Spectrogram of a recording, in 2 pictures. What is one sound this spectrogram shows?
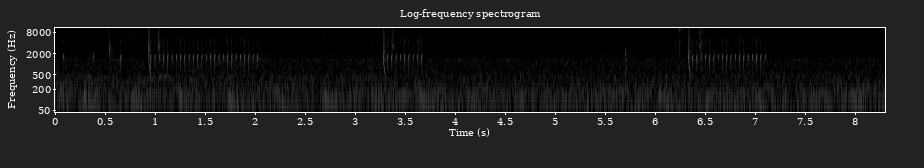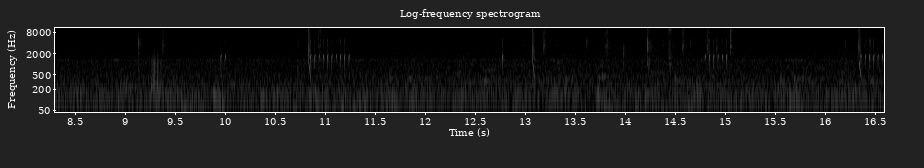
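Short electronic beeping tones chatter in bursts.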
